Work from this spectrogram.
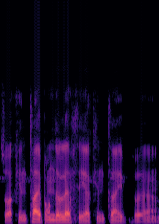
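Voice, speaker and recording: A man giving an unscripted, step-by-step technical demonstration in a hesitant, halting way, in a slightly muffled room recording. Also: lowish voice, clean tone. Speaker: amateur radio operator demonstrating equipment.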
